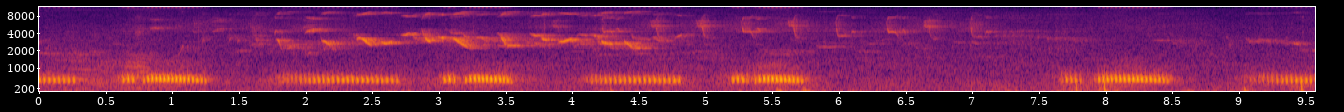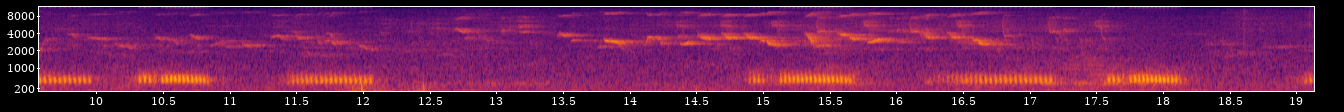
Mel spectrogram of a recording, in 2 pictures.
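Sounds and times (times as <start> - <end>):
European turtle dove purring call: 0.0 - 5.8, 7.6 - 12.2, 14.9 - 18.2
small birds chirping and twittering: 0.0 - 19.1.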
